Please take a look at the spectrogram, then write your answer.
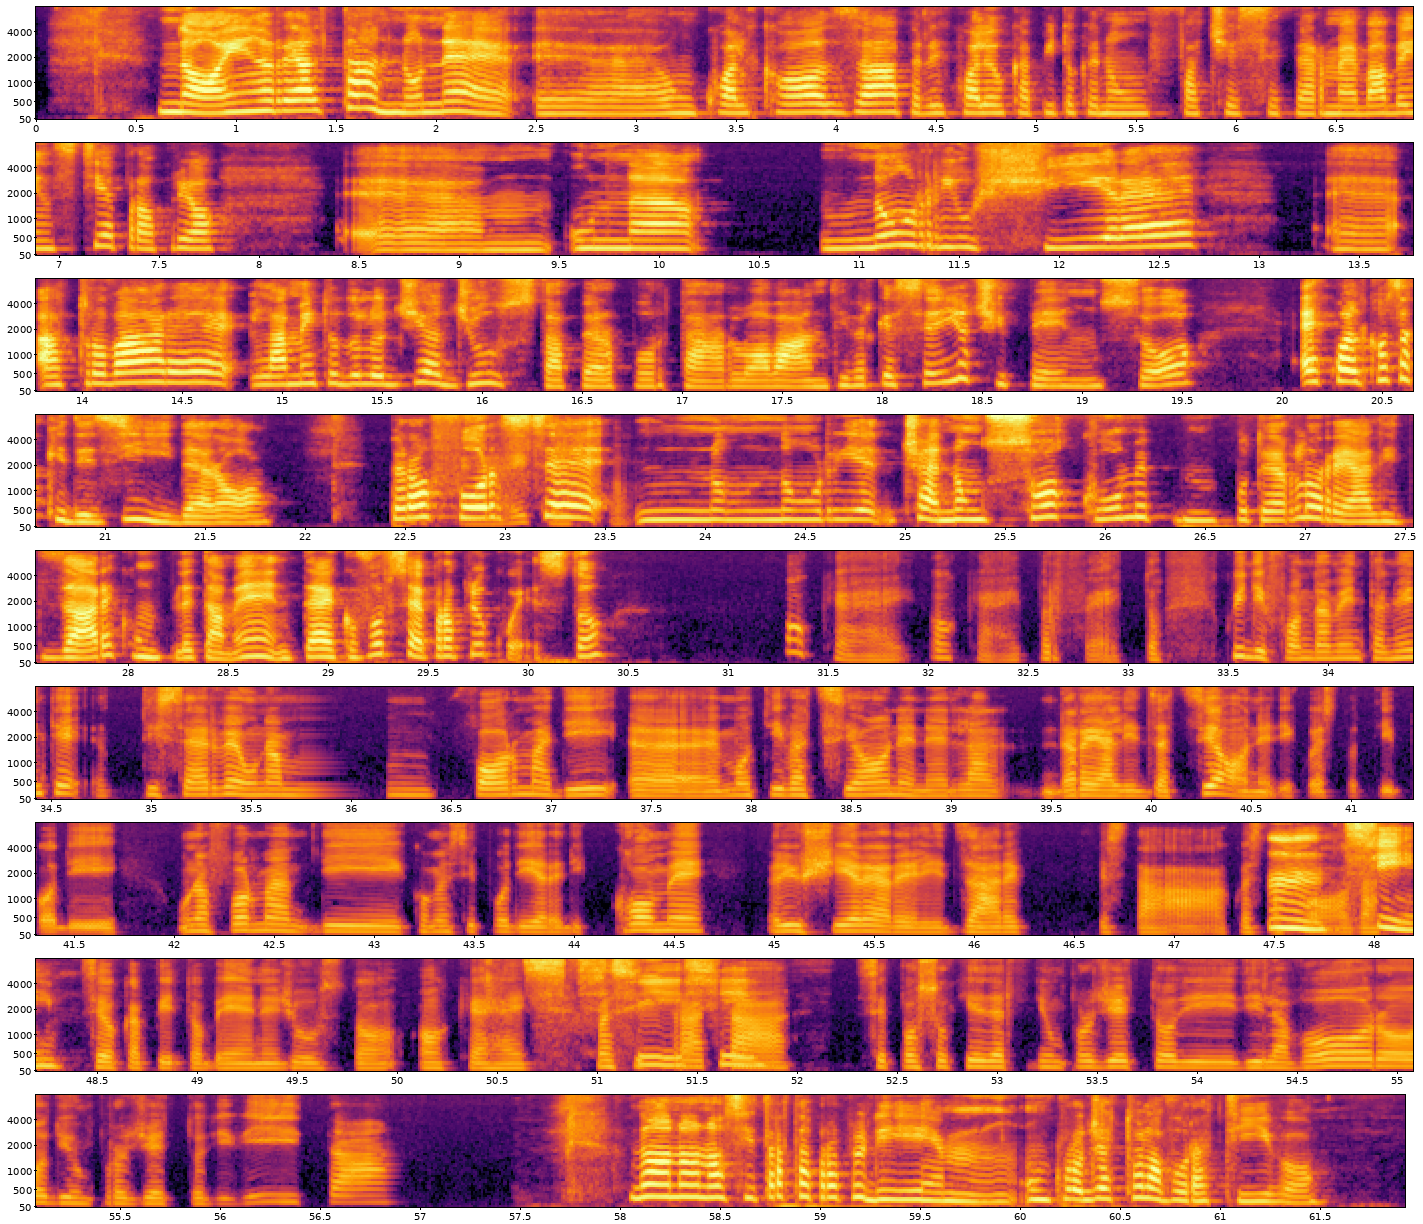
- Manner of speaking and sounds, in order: static; "cioè" said as "ceh"; other background noise; distorted speech; "proprio" said as "propio"
- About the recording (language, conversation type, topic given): Italian, advice, Come posso trovare la motivazione per riprendere e completare progetti abbandonati?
